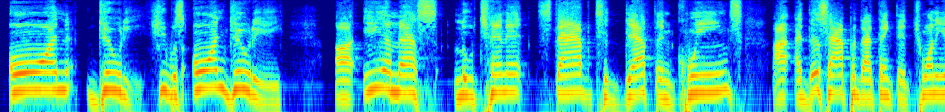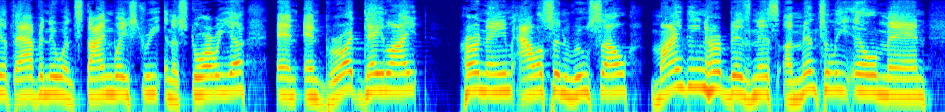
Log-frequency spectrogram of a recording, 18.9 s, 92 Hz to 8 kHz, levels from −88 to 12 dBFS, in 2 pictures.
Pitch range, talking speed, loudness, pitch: 175-215 Hz, 135 wpm, -19 LUFS, 195 Hz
